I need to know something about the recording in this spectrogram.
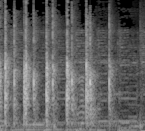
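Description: A short burst of applause for a guest musician after his song is played: sharp, fairly steady claps about three per second, loud and crisp, with no voices over them, fading slightly toward the end.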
